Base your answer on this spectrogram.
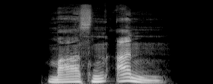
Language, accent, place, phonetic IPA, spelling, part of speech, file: German, Germany, Berlin, [ˌmaːsn̩ ˈan], maßen an, verb, De-maßen an.ogg
- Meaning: inflection of anmaßen: 1. first/third-person plural present 2. first/third-person plural subjunctive I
